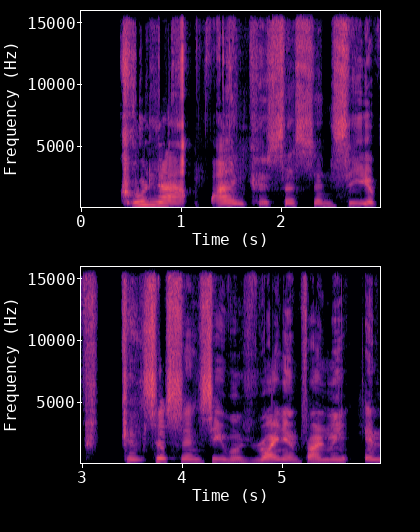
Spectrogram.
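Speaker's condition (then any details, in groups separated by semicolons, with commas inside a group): Cerebral palsy, severe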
